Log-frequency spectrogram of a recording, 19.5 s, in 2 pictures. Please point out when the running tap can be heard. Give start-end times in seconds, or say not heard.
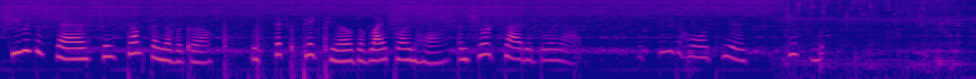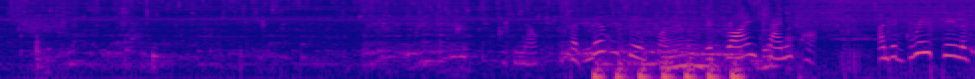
0.0-19.4.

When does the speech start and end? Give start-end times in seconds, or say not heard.
0.0-8.2, 14.8-19.4.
